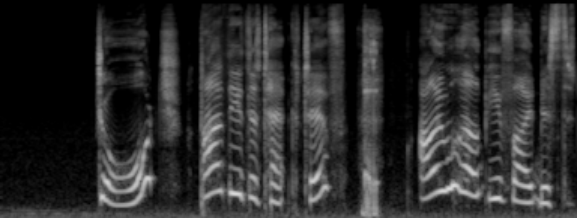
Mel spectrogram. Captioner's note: snorts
